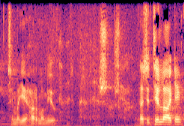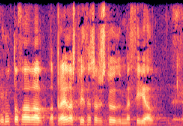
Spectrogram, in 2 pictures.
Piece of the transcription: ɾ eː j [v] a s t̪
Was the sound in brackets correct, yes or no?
no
